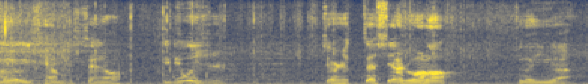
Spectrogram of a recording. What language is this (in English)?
Chinese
